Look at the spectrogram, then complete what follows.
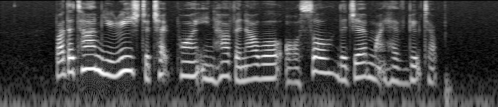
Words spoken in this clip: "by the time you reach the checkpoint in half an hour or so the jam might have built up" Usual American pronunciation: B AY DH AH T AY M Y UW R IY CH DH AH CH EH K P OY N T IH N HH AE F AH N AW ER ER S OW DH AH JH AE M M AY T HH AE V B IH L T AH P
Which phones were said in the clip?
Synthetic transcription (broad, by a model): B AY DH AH T AY M Y UW R IY CH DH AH CH EH K P OY N T IH N HH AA F AH N AW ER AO S OW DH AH JH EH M M AY T HH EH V B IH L T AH P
